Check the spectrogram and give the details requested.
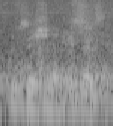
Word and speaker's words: vision: gives other members there vision. vision for It the is pronounce this word right. Aparna, just wait there. Keep standing. Vision. Yeah. You know, like you say shh. Similarly, it is vision.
